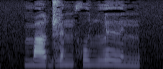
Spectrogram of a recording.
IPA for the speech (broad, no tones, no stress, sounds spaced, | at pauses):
m ɑ ɖ͡ʐ ə n x o ʎ l ɘ n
